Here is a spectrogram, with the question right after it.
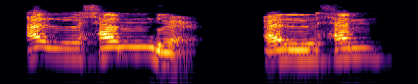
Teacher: Seharusnya di sukun itu dia ringan bukan berat. Bukan dihentak-hentak.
